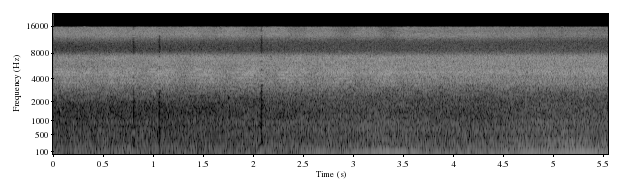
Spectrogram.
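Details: Massed song of Korean cicadas in a green forest in midsummer heat, 25 July 2024: steady shrill high-pitched hiss without breaks, with a low rumble rising underneath in the second half.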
